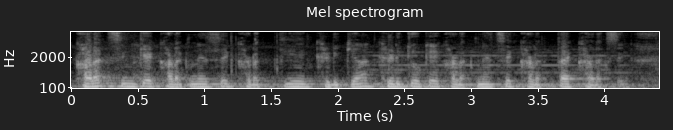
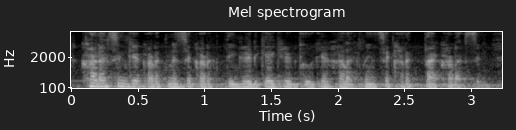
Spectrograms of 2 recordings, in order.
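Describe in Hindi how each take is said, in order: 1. इसे मध्यम रफ़्तार से बोला जाता है। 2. इसे तेज़ रफ़्तार से बोला जाता है। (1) "फिर उसके बाद सेकंड" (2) "फिर फास्ट"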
